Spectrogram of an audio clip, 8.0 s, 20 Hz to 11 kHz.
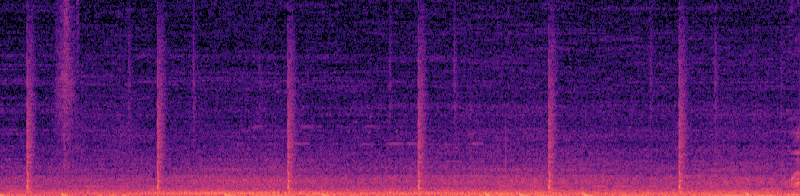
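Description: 2020 Ford F-250 Super Duty's diesel engine idling, heard from inside the cab, with a sharp light click about every 1.3 seconds.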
